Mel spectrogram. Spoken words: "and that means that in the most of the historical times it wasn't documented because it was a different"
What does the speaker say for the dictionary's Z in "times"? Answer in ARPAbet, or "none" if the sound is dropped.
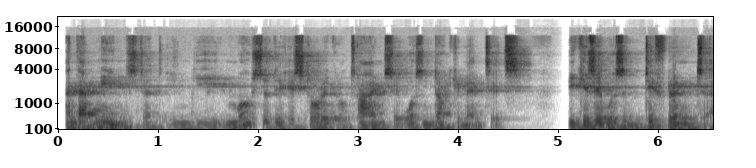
Z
